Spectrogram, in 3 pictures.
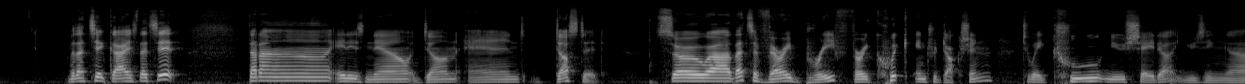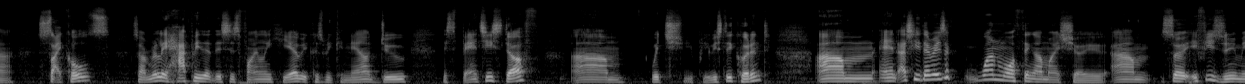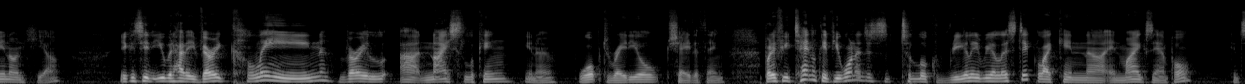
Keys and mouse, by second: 3.3 middle click, 9.3 g, 10.5 middle click, 14.8 g, 15.7 click, 22.3 g, 32.2-33.5 right drag.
